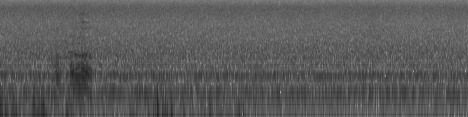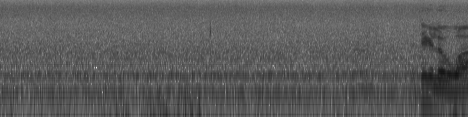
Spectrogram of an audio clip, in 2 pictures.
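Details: Steady drone of many honey bees settling on a man's face and chest as a bee beard, bees removed from a statue; a continuous hum with a brief rustle at the start and a louder burst of noise at the end.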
